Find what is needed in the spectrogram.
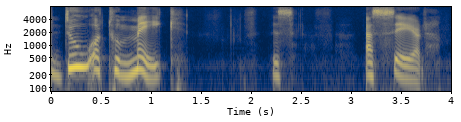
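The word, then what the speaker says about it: hacer: or to make is a it's both h a c e r again the H is not pronounced so you have a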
